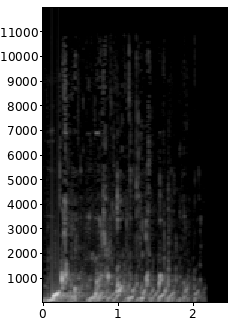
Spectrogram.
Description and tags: in water
bubbles, bubbling, underwater, water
